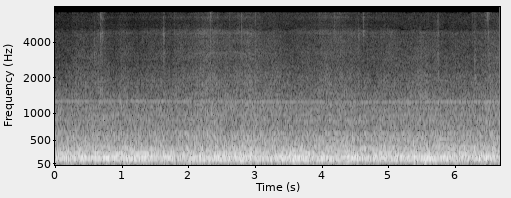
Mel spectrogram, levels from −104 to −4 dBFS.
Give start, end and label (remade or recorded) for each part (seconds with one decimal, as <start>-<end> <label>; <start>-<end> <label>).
0.0-0.7 recorded; 0.7-3.0 remade; 3.0-3.6 recorded; 3.6-5.1 remade; 5.1-6.7 recorded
